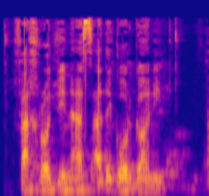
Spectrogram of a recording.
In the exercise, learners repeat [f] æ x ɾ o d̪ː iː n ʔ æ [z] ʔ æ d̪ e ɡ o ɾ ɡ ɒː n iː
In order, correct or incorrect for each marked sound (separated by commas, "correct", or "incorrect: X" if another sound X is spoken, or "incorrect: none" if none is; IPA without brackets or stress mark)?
correct, incorrect: s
